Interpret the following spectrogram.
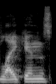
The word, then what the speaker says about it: Lichens: While writing it, I was listening to the score of Candyman, the new one, which was scored by, I believe it's pronounced Likens, but spelled Lichens.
